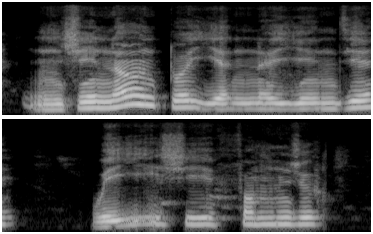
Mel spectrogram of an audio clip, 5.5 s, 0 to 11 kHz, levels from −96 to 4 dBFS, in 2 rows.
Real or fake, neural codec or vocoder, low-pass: fake; vocoder, 22.05 kHz, 80 mel bands, WaveNeXt; 9.9 kHz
